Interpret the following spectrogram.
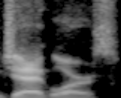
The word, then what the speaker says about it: Jaguars: How do you say Jaguars, Rick? Huh? How do you say the Jacksonville team? It's not Wires, it's Jaguars. That's what do you say, Josh?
